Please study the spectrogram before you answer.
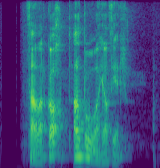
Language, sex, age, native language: Icelandic, male, 30-39, Icelandic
